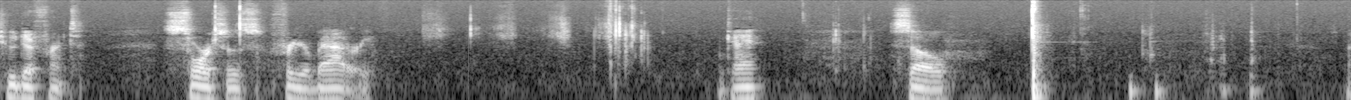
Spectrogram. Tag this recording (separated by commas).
Speech, inside a small room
